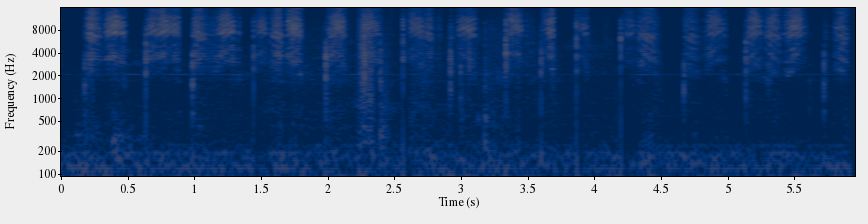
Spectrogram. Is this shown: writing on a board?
yes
